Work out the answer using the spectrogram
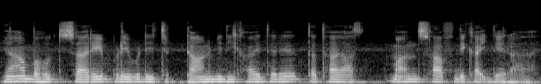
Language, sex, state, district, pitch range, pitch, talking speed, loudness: Hindi, male, Jharkhand, Ranchi, 110-120 Hz, 120 Hz, 190 wpm, -16 LUFS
